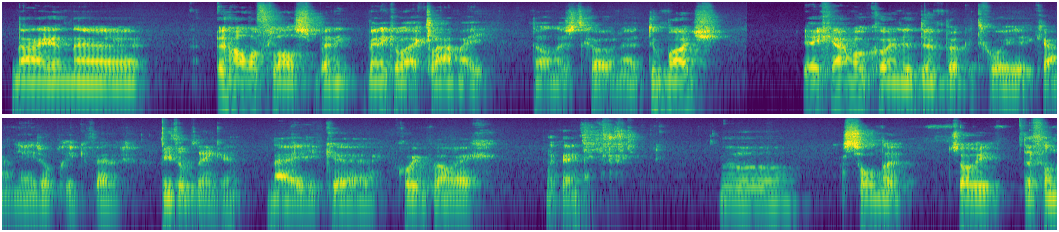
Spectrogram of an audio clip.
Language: Dutch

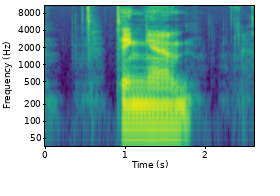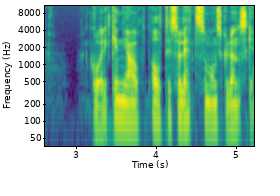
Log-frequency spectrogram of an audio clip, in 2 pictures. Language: Norwegian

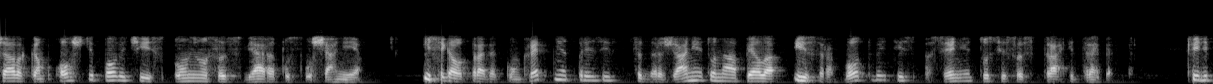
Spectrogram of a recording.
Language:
Bulgarian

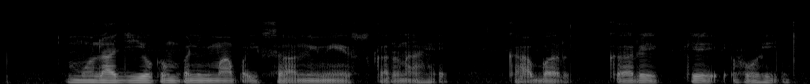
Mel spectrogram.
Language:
Chhattisgarhi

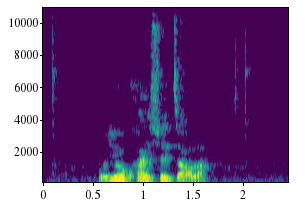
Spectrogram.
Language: Chinese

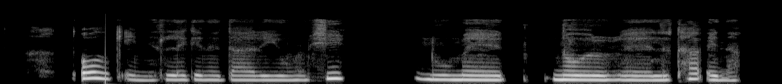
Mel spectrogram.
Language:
Georgian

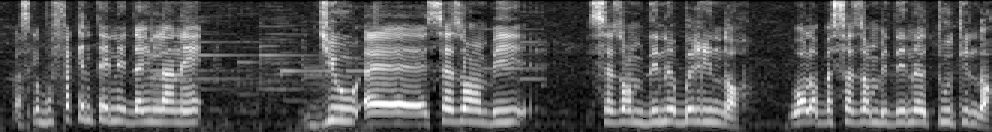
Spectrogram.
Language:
Wolof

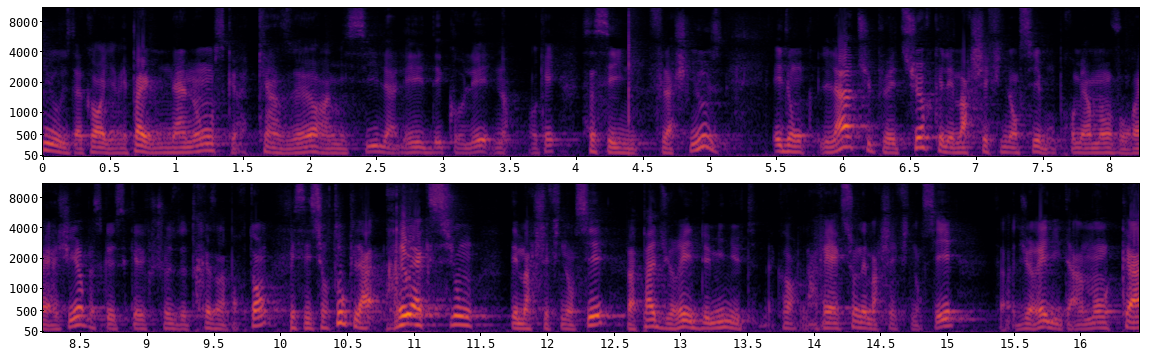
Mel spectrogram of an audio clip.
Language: French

